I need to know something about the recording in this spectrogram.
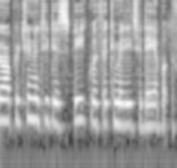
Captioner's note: speaking French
